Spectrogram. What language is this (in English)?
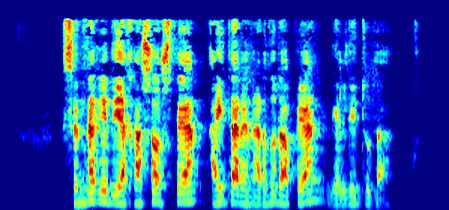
Basque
